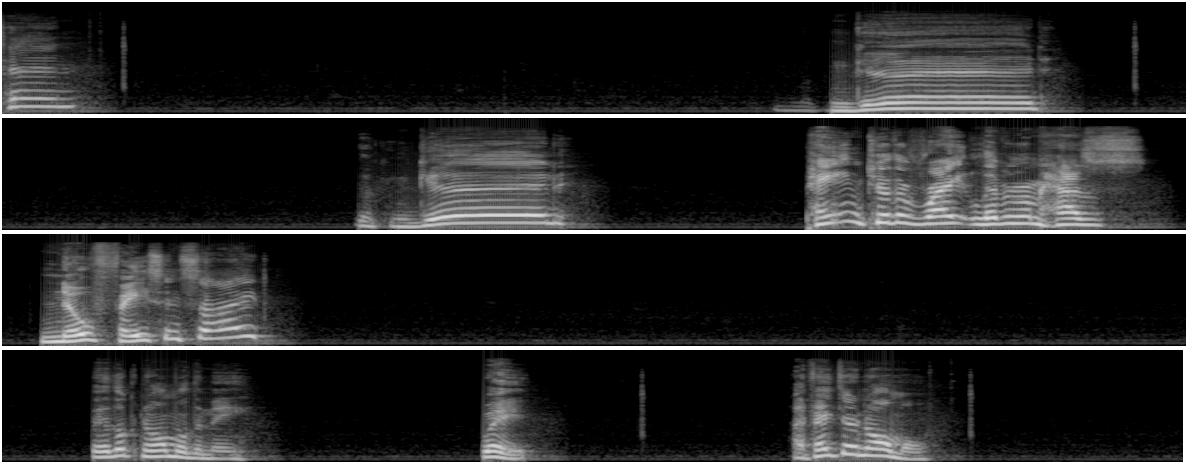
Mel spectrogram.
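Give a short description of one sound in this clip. A man talks with animation into a close microphone, in short bursts.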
